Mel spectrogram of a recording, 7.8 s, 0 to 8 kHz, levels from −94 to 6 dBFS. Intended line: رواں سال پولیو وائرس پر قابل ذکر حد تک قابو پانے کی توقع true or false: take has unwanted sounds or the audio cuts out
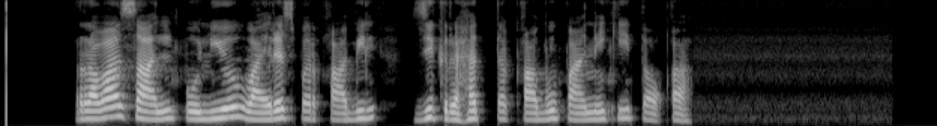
false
